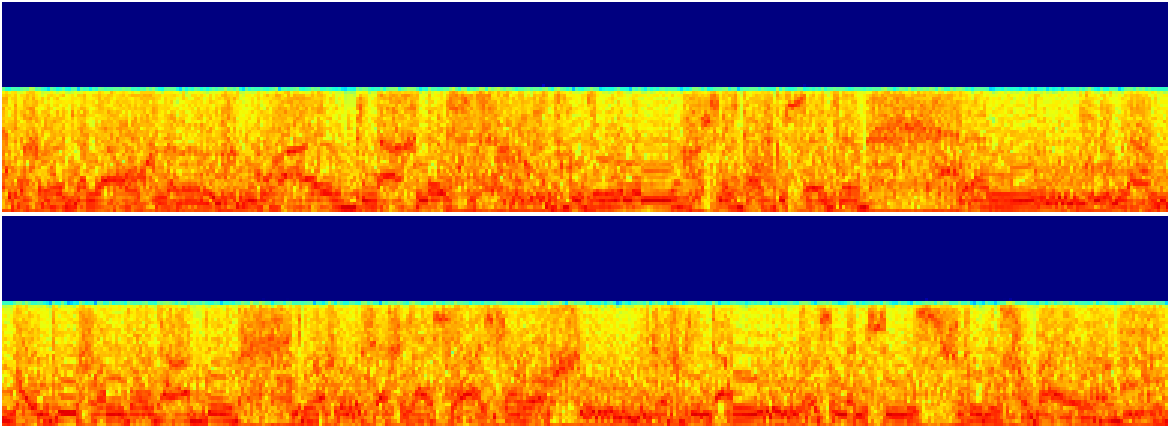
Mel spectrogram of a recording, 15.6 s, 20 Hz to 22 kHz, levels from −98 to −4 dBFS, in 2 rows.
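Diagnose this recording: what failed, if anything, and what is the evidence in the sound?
Companded audio read as linear: a sample-format conversion fault throughout. Mu-law bytes are played as linear 8-bit, so the speech is loud, buzzy and noisy in pauses, with a crushed waveform.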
